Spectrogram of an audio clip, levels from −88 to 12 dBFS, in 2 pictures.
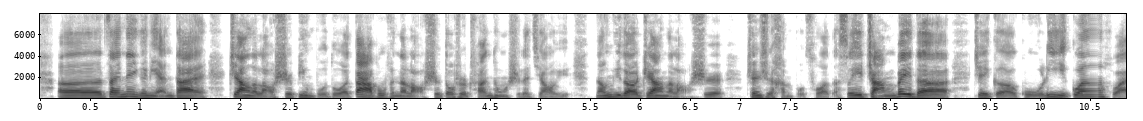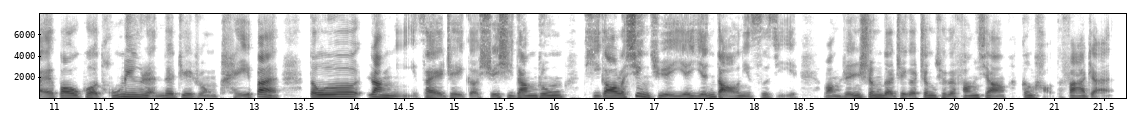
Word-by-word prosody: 呃， 150 0 +5
在 185 +5 +3
那 210 0 0
个 160 - -1
年 135 -1 -3
代， 145 -6 +6 0.2
这 - - +1
样 160 -3 +9
的 135 - 0
老 - - -3
师 145 -1 -4
并 150 -2 -4
不 105 -3 -11
多， 120 +3 -5
大 - - +8
部 155 - -4
分 140 -3 -10
的 130 - -1
老 - - -4
师 145 - -6
都 145 +1 -5
是 150 - -6
传 145 - -4
统 125 -7 -8
式 - - -9
的 - - -11
教 - - -8
育， - - -20 0.2
能 145 +6 -1
遇 170 - 0
到 140 -3 +6
这 170 +5 -1
样 150 -3 +7
的 115 - -3
老 105 - -8
师 130 -2 -4 0.2
真 160 -2 0
是 155 - -4
很 - - -10
不 - - -18
错 - - -8
的。 - - -16
所 165 - -1
以 180 - +5
长 140 -7 +4
辈 220 -2 +8
的 145 -6 +5 0.2
这 155 -3 -1
个 120 -3 -2
鼓 120 0 -7
励 170 -6 0
关 185 +1 +2
怀， 160 -5 -3
包 165 +4 +2
括 165 - -2
同 155 +8 -7
龄 185 -2 -1
人 150 - -5
的 155 0 -4
这 150 -1 -6
种 - - -13
陪 - - -9
伴， - - +4 0.3
都 195 +2 +3
让 175 -7 +3
你 115 - -15
在 145 -6 -2
这 135 -3 -8
个 - - -10
学 135 - -5
习 140 -1 -4
当 140 +1 0
中 150 +2 -3 0.2
提 140 - -10
高 165 +2 +5
了 155 - 0
兴 210 - 0
趣， 135 -6 -6
也 130 +3 -6
引 130 +6 -5
导 130 - +1
你 120 -4 -9
自 145 +5 -8
己 - - -15 0.2
往 125 -3 -5
人 130 +7 -5
生 165 0 -3
的 150 - -2
这 150 - -8
个 130 - -6
正 160 -4 -5
确 145 - -10
的 120 -2 -7
方 145 +1 -5
向 - - -3
更 - - -6
好 - - -16
地 - - -27
发 - - -2
展。 - - -9
150 Hz, 275 characters per minute, -22 LUFS, 130-165 Hz, 0.3 s, 样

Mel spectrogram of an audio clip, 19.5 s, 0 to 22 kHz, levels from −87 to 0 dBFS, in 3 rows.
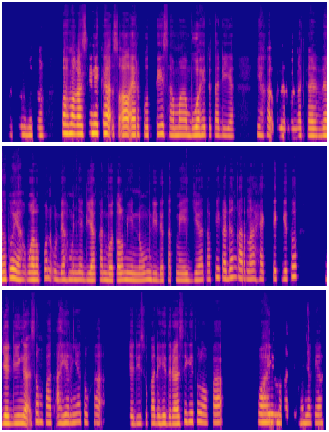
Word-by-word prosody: Betul 225 +1 -14
betul. 215 0 -3 0.4
Wah, 265 -1 +9
makasih 250 0 +7
nih 265 -1 +10
Kak, 265 -2 +9
soal 230 0 +7
air 225 0 +6
putih 220 +3 -2
sama 215 0 0 0.2
buah 215 +1 +5
itu 220 0 -10
tadi 205 -1 -4 0.2
ya - - -9 0.5
ya 220 - -2
Kak 210 -3 -2
benar 200 -2 -7
banget 200 +1 -5
kadang 200 +1 +2
itu 235 - -4
ya - - +1 0.2
walaupun 200 +5 -1
udah 200 0 -5
menyediakan 195 0 -3
botol 185 +1 0
minum 185 0 -3
di - - -5
dekat 185 0 -8
meja, 185 0 -5 0.2
tapi 215 +4 -10
kadang 240 +3 -1
karena 225 -2 -3 0.2
hectic 220 +1 -7
gitu, 220 +5 -4 0.7
jadi 210 -1 +5
nggak 200 -3 +2
sempat 240 -3 -3
akhirnya 225 +2 -2
tuh 235 -2 -8
Kak, 230 - -8 0.6
jadi 200 0 -6
suka 215 0 -7
dehidrasi 200 0 0
gitu 255 +1 -3
loh 230 -2 -3
Kak. 235 0 0 0.8
Wah 235 0 +4
iya 240 -1 0
makasih 220 0 -12
banyak 220 +1 -3
ya - - -2
215 Hz, 155 wpm, -22 LUFS, 200-230 Hz, 0.8 s, nih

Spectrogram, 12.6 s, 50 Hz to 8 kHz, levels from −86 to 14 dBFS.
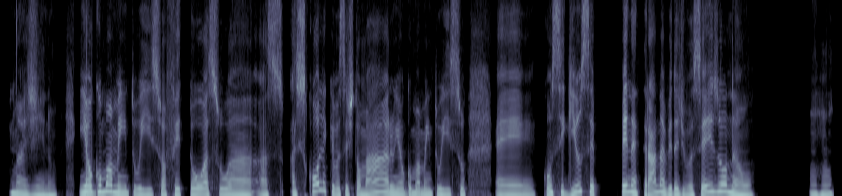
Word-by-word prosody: Imagino. 165 -8 0 0.3
Em 230 +2 +5
algum 240 +3 +4
momento, 225 -6 +2
isso 190 0 -2
afetou 200 +4 -1
a 215 - +2
sua 185 -3 0
a 185 -3 -2
su - - -10
a 210 - -1
escolha 295 - -1
que 240 - -4
vocês 210 -1 -1
tomaram? 225 +6 +1
Em 215 - +3
algum 205 +1 -2
momento 205 -2 0
isso, 190 +1 -2 0.4
eh, 180 0 -2
conseguiu 230 +2 0
ser 245 -5 0 0.4
penetrar 235 -6 +3
na 260 -3 +2
vida 205 -1 +2
de 195 -1 -4
vocês 235 +10 +1
ou 285 0 +3
não? 170 -8 +3 0.8
Uhum. 185 0 -2
205 Hz, 140 wpm, -23 LUFS, 185-230 Hz, 0.8 s, Em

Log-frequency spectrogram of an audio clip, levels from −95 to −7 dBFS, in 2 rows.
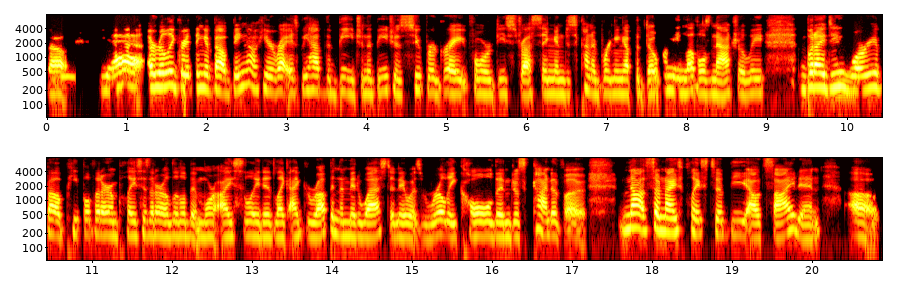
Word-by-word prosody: about 165 -1 +3 0.4
yeah, 205 +6 +7
a 225 0 +7
really 235 +2 +5
great 220 -3 +1
thing 225 0 -2
about 200 -5 +5
being 205 +6 -2
out 215 -6 -4
here, 195 -4 -4
right, 195 - +4
is 180 - -10
we 195 - -8
have 200 -2 -1
the 175 - -14
beach, 170 -1 -12
and 175 - -11
the 170 - -8
beach 190 +5 -12
is 165 -5 -8
super 200 -3 -6
great 170 0 -2
for 170 -1 -4
destressing 170 +1 -3
and 165 0 -5
just 160 -1 -10
kinda 210 -6 -4
bringing 175 +1 -6
up 170 - 0
the - - -10
dopamine 180 +2 -4
levels 175 -2 -1
naturally. 170 +2 -2 0.5
But 235 +3 +5
I 230 -1 +9
do 230 +3 0
worry 205 +2 +2
about 200 -5 +1
people 195 -1 -8
that 195 -1 0
are 185 0 +1
in 180 - -8
places 180 +1 -7
that 185 - -3
are 180 - 0
a 170 - -2
little 175 +1 -6
bit - - -6
more 170 +1 -3
isolated, 170 0 -4
like, 165 -1 -2
I 170 - 0
grew 170 -2 -5
up 210 - +2
in 220 - -4
the 175 - -9
Midwest 165 +2 +1
and 165 +1 -7
it 160 - -1
was 155 -2 -5
really 165 +2 -1
cold 175 0 -1
and 170 0 -1
just 175 -1 -6
kind 185 -7 0
of 180 - -4
a - - -2 0.4
not 245 -2 +5
so 270 +1 +4
nice 215 0 +3
place 195 -4 -5
to 190 -2 -5
be 185 0 -10
outside 160 +7 +1
in. 150 -4 -7 0.4
Uh, - - +2
180 Hz, 220 wpm, -23 LUFS, 170-205 Hz, 0.5 s, I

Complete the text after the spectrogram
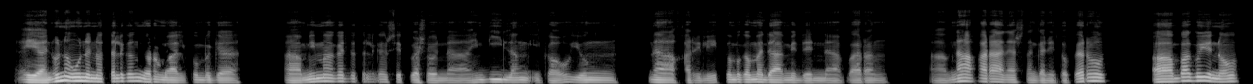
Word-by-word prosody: Ayan, 105 +1 +4
una-una 165 -3 +7
'no, 135 - +4
talagang 150 +3 +1
normal, 105 -6 0
kumbaga, 100 -3 -3 0.5
ah, 95 0 0
may 125 +6 +2
mga 150 -1 +2
ganito 140 -2 -4
talagang 120 -1 -8
sitwasyon 100 -4 -4
na 95 - -6 0.2
hindi 110 +3 0
lang 105 -1 -1
ikaw 95 +4 -6
yung 105 -2 -1 0.3
nakaka-relate. 100 -2 -3
Kumbaga 115 0 +1
madami 105 -3 +1
din 95 -1 -4
na 90 -1 -5
parang, 95 +1 -7 0.4
ah, 90 +1 -10
nakakaranas 130 -6 0
ng 100 -1 -7
ganito. 90 -1 -6
Pero, 155 +4 +1 0.4
ah, 130 +3 +4
bago 170 +4 +2
yun 165 -4 +5
'no, 135 +2 +1
105 Hz, 155 wpm, -23 LUFS, 100-135 Hz, 0.5 s, una-una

